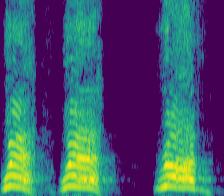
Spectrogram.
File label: grunt grenade response; imc; Titanfall 2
